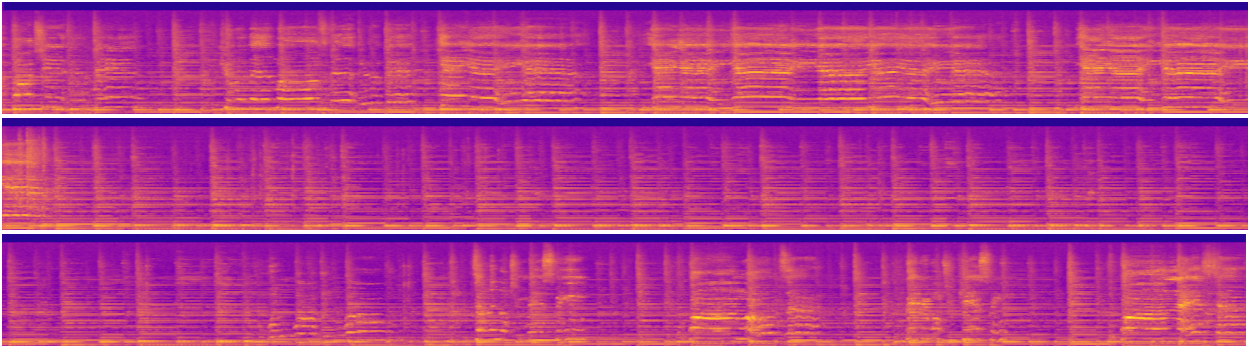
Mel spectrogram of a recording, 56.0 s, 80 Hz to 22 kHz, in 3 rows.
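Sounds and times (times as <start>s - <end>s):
man singing: 0.0s - 20.2s, 41.1s - 53.1s, 53.9s - 56.0s
acoustic guitar strummed: 0.0s - 56.0s.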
